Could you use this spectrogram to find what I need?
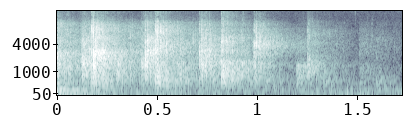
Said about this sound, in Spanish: Dele una ofrenda de palmas al Señor, aleluya.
